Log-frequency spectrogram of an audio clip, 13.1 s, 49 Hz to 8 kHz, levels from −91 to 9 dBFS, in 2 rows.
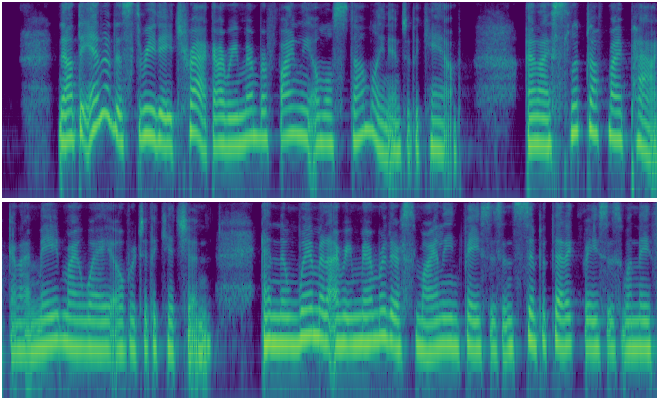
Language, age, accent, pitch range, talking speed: English, 50-69, American, 185-235 Hz, 200 wpm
